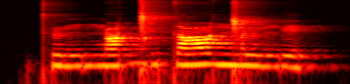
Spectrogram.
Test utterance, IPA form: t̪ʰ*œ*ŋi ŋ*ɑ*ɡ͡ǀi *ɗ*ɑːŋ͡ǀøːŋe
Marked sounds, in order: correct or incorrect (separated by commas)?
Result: incorrect, correct, incorrect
